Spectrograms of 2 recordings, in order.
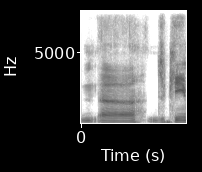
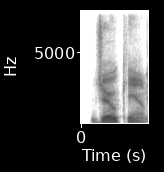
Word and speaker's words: Joakim: I had Jakeem Noah at center. Jakeem? Joakim. Joakim? Joakim, I believe is how you say it.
